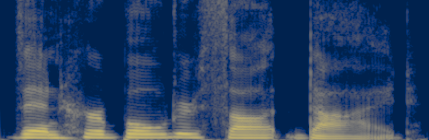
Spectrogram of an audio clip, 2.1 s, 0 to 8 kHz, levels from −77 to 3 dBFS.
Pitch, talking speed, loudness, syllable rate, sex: 160 Hz, 140 wpm, -18 LUFS, 3.0 syllables/s, female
